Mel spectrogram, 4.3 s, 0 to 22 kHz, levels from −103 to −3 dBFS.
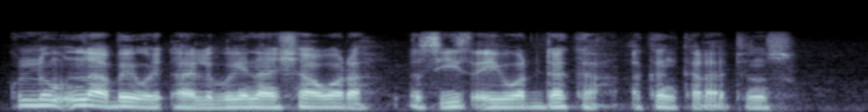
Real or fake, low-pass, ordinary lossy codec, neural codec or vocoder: real; none; none; none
